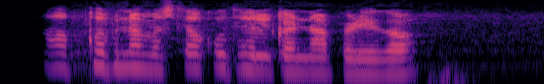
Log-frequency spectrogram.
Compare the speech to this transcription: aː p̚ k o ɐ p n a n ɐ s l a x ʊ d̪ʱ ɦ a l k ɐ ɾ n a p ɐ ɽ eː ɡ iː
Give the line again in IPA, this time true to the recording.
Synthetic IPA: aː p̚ k o ɐ p n a m ɐ s l a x ʊ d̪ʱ ɦ ɐ l k ɐ ɾ n a p ɐ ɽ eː ɡ aː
